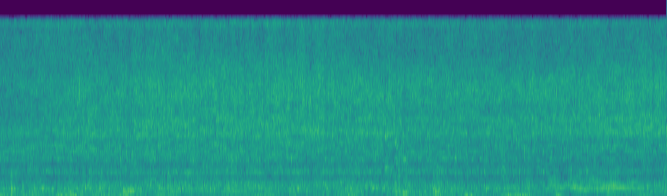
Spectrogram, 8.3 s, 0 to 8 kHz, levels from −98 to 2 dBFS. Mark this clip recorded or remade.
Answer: remade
